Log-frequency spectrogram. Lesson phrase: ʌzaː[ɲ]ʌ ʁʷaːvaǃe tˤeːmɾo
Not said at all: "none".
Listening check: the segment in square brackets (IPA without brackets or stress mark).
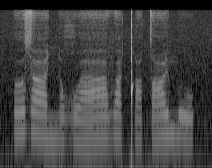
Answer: ɲ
